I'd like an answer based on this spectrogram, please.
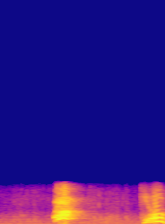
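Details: Two loud, harsh barks from household pet dogs, roughly a second apart, while an owner urges them to go get him; faint low hum in the background.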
